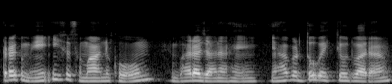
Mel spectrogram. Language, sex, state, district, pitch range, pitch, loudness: Hindi, male, Uttarakhand, Tehri Garhwal, 150-190 Hz, 170 Hz, -20 LUFS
